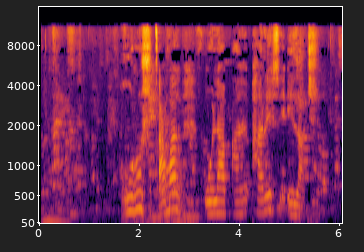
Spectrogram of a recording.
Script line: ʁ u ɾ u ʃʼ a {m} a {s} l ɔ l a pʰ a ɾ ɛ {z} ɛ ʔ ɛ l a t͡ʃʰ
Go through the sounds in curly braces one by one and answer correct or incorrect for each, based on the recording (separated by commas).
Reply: correct, incorrect, incorrect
